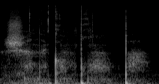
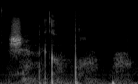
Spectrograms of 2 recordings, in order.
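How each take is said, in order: Both takes have the same delivery.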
